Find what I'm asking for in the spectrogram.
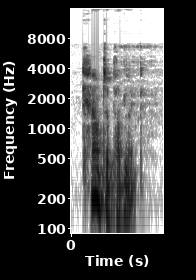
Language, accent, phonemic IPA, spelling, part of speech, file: English, Southern England, /ˈkaʊntəˌpʌblɪk/, counterpublic, noun, LL-Q1860 (eng)-counterpublic.wav
- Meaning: A group that stands in opposion to the dominant public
